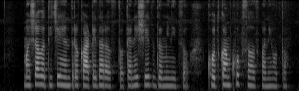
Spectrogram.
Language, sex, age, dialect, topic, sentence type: Marathi, female, 25-30, Northern Konkan, agriculture, statement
